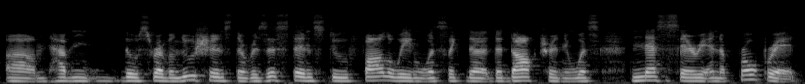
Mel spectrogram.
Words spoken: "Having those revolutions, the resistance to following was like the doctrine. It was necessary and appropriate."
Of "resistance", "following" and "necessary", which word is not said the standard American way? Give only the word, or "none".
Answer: none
